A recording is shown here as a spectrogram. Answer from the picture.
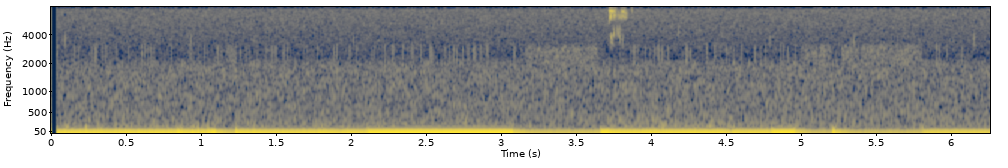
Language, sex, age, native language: Icelandic, female, 40-49, Icelandic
